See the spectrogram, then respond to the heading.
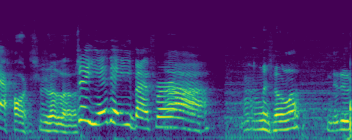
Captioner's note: speaking Chinese; grandma speaking Chinese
